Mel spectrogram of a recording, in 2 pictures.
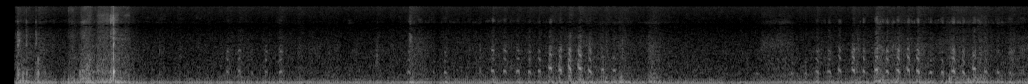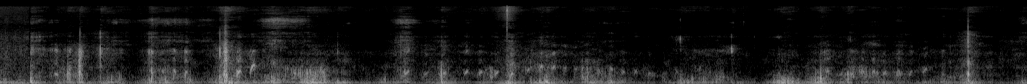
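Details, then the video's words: Peach, a female pet rat, making nook-nook noises first taken as excitement but later linked to worsening breathing trouble; soft irregular clicks and snuffling pulses over a low steady hum, growing denser and sharper in the second half. "Rat makes cute noises"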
